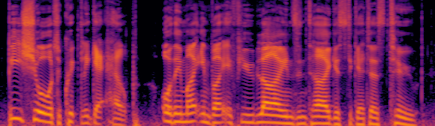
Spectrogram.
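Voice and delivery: high, loud, taunting, mocking tone. Narrator reads a character hauling up a well bucket, speaking to his companion: mocking tone. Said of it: "he said in a mocking tone".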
